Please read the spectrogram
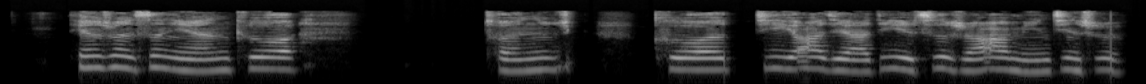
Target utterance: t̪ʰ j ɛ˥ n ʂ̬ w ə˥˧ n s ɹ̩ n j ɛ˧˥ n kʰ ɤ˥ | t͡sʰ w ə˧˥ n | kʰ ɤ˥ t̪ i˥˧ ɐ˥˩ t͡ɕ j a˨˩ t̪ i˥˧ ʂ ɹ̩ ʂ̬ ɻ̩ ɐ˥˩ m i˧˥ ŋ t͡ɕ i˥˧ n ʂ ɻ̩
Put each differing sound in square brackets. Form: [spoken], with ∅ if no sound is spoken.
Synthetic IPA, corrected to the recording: t̪ʰ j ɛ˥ n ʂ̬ w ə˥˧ n s ɹ̩ n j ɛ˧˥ n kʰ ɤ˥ | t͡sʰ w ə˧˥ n | kʰ ɤ˥ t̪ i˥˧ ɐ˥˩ t͡ɕ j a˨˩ t̪ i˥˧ [s] ɹ̩ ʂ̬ ɻ̩ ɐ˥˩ m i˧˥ ŋ t͡ɕ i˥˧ n ʂ ɻ̩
